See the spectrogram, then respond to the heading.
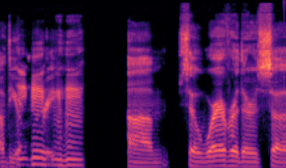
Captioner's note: hums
